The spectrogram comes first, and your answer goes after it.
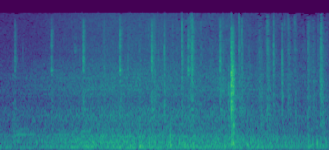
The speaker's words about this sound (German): Wir biegen ab von der Island Ring Road auf einen kleineren Weg und fahren ins Innere der Insel.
